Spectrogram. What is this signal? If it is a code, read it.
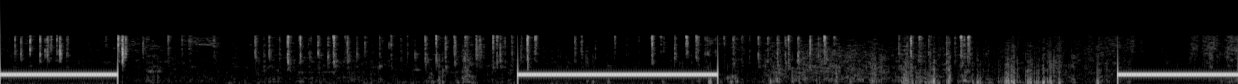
Ringback tone (North America), 440 + 480 Hz.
